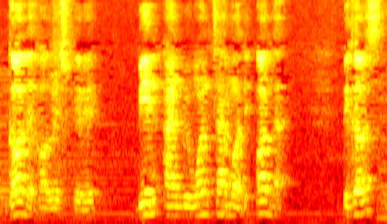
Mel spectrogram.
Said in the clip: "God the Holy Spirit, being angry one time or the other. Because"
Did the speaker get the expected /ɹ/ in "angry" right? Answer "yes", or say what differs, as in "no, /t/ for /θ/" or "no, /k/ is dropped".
no, /w/ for /ɹ/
